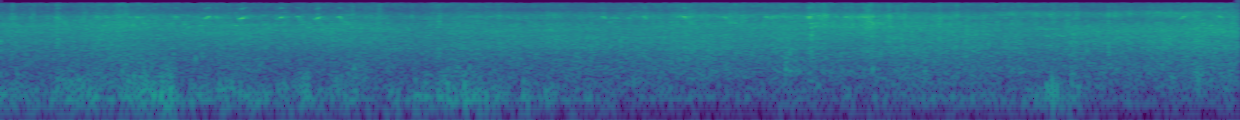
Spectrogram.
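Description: Wind blows in strong gusts.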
